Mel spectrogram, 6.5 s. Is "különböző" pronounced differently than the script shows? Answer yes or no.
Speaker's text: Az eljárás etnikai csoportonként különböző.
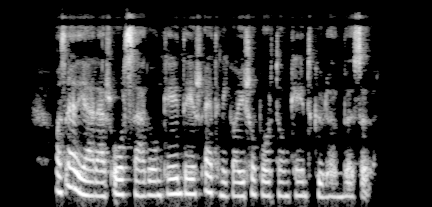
no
